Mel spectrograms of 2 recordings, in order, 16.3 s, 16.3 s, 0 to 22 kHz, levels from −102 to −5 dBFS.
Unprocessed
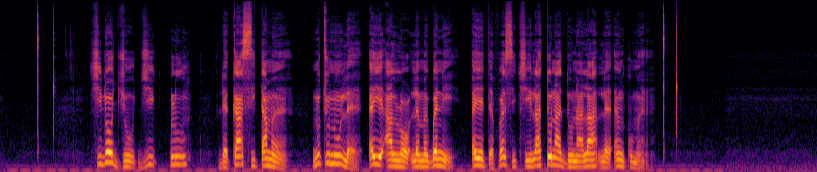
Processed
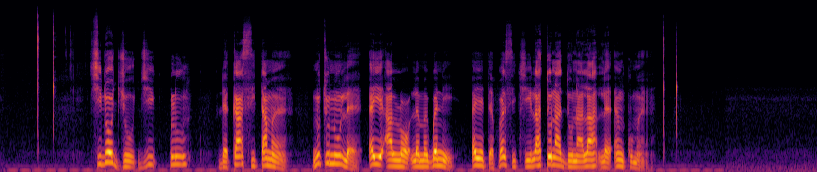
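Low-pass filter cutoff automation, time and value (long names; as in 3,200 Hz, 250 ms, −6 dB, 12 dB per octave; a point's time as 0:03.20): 11,000 Hz
from 0:01.94 4,700 Hz
from 0:02.89 2,600 Hz
from 0:07.83 1,200 Hz
from 0:09.74 2,200 Hz
from 0:10.69 5,200 Hz
from 0:12.17 2,600 Hz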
